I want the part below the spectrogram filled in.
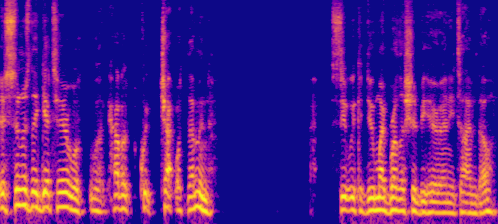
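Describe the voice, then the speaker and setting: Putting on a gruff character voice, a man talks at a moderate pace and medium pitch with long, frequent pauses. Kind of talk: casual, businesslike.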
